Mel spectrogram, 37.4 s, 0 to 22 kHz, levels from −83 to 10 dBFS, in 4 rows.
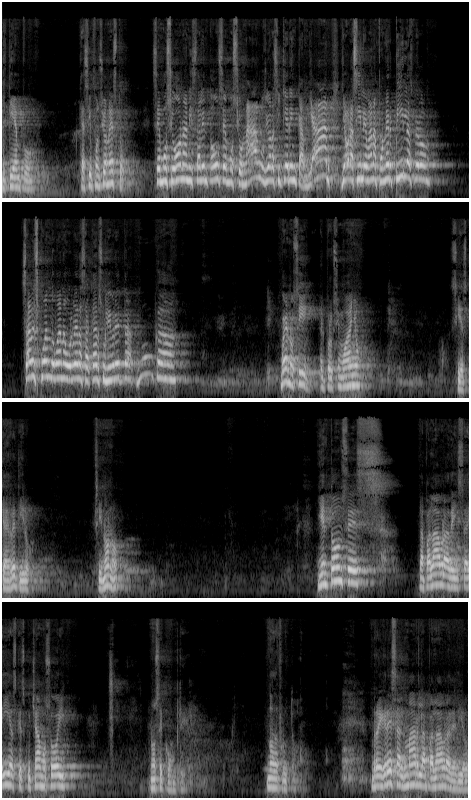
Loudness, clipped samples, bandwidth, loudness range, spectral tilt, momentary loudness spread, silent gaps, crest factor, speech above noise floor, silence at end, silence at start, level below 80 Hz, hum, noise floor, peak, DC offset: -16 LUFS; under 0.1%; 17 kHz; 10 LU; -6 dB/octave; 18 LU; none; 16 dB; 48 dB; 0 s; 0 s; -56 dBFS; none; -63 dBFS; -2 dBFS; under 0.1%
